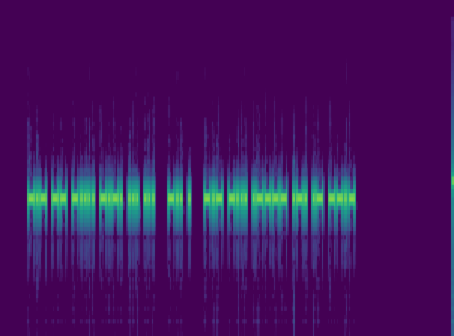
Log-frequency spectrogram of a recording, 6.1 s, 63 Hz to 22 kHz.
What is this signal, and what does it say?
Morse code, heard as a keyed tone, about 42 wpm, 700 Hz. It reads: KM6CSS DE KB1RAQ
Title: USA Callsign DE Callsign 45wpm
